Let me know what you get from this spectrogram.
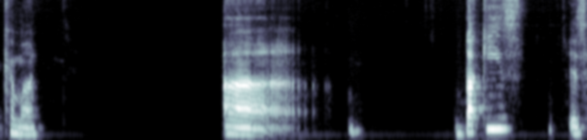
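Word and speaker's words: Buc-ee's: Bucky's is how it's pronounced.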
